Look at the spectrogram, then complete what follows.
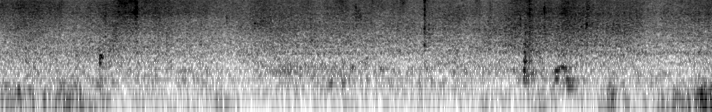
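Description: African elephants feeding in tall grass close by: soft rustling of grass, with a few faint snaps or tears, over a steady outdoor hiss.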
